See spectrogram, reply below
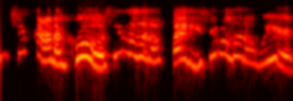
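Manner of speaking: high, impressed voice. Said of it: "the more that people are like".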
